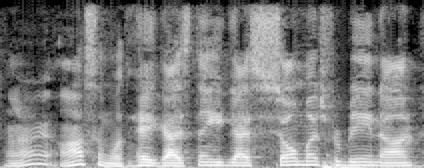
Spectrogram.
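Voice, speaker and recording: A man's voice: mid-range voice, brisk. A young man hosting a faith-based podcast with his wife, talking in a loose, encouraging, chatty way. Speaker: podcast host. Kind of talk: casual faith-based chat.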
